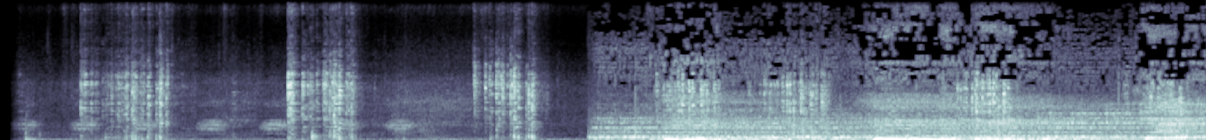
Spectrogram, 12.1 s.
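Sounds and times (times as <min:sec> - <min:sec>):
harsh bird calls: 0:00.1 - 0:04.4.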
